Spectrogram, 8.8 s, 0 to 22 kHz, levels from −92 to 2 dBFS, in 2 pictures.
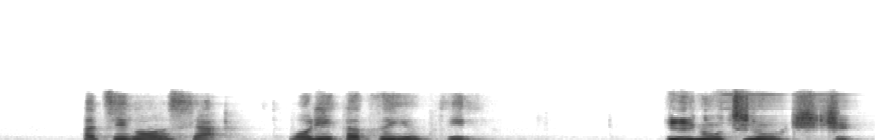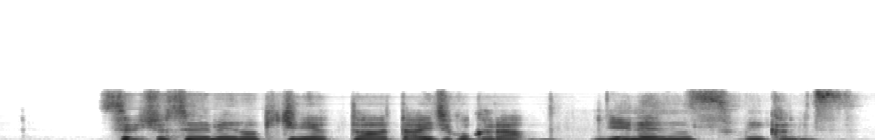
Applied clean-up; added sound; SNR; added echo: neural mask model DeepFilterNet 3.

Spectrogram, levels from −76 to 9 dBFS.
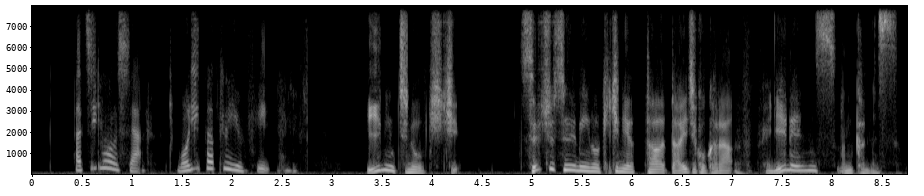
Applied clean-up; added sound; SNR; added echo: neural diffusion model UNIVERSE++.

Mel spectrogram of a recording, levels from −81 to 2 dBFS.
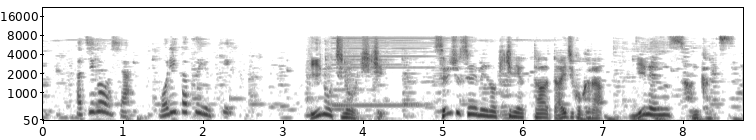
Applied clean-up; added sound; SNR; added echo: classical method Wiener filter.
